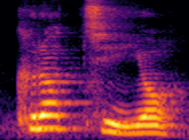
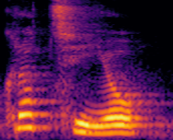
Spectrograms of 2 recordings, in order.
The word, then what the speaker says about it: 그렇지요: Ở đây đằng trước là phụ âm hờ, theo sau là chờ. Thế thì khi mà nó gặp nhau hai cái phụ âm này, các bạn sẽ phát âm thành âm chờ bật hơi.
